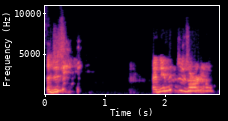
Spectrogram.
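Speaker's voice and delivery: distressed babbling. Acted. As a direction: pour out half-sense words in distress. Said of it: "she's just in distress".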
